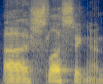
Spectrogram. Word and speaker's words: Shlesinger: Shlesinger, there we go. Like, I can't pronounce her name, apparently.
